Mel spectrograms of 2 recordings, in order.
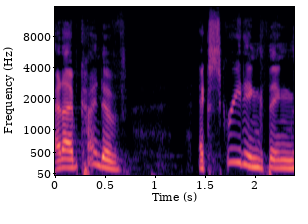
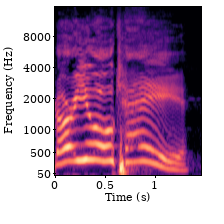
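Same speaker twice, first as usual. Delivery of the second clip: very loud, high shout, okay stretched out; 9 semitones higher, 13 dB louder than usual. Getting up after a bike fall to check on his girlfriend: retelling a shout. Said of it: "I get up and I shout".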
